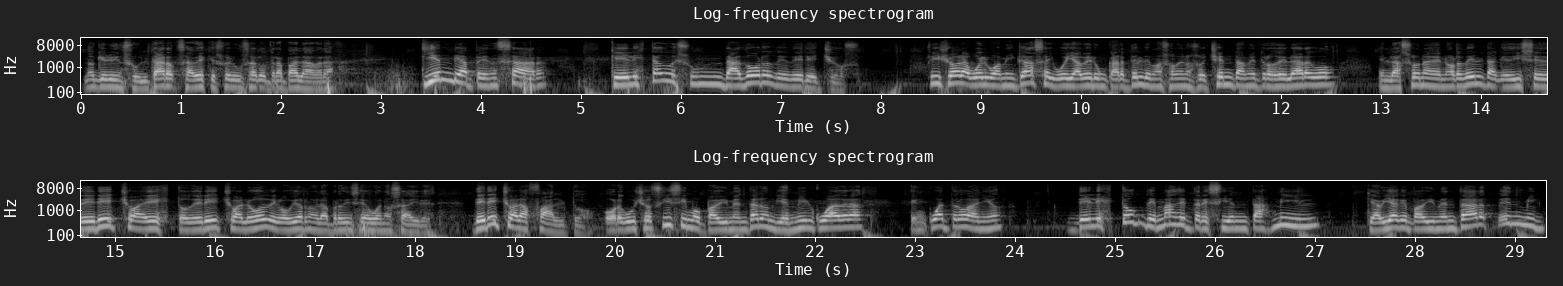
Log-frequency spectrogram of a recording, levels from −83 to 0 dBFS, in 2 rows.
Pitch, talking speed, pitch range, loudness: 185 Hz, 170 wpm, 165-215 Hz, -28 LUFS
